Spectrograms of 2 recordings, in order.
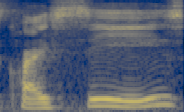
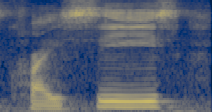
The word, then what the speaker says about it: crises: they are the parentheses you pronounce it ease and you write SES so the plural form analyses Basie's crises these are Greek words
